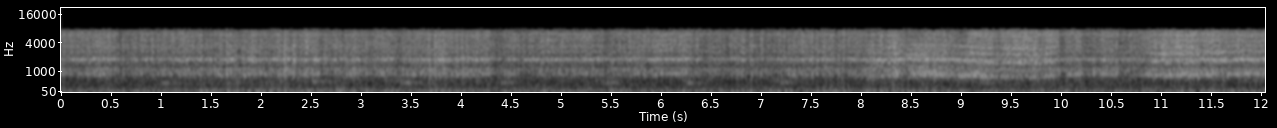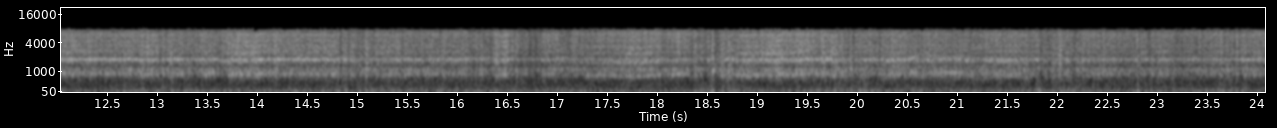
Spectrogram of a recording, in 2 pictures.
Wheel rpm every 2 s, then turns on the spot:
230, 230, 230, 230, 230, 220, 230, 230, 230, 220, 230, 230.
none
